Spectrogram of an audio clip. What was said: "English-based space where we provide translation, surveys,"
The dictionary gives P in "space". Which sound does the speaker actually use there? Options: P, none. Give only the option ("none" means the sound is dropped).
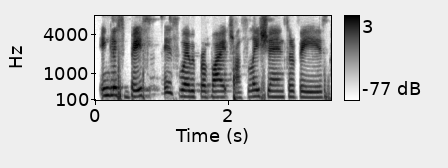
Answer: none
